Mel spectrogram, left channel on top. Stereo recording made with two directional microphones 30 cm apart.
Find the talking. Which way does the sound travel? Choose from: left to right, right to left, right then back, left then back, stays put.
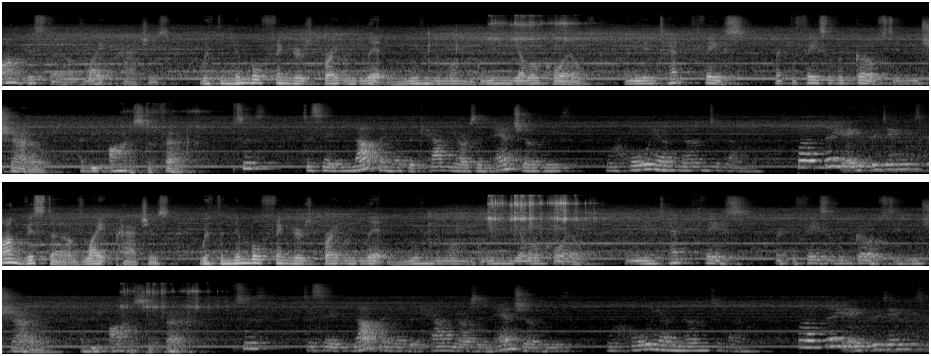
right to left.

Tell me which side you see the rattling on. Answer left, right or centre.
right.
